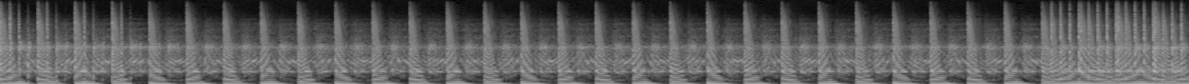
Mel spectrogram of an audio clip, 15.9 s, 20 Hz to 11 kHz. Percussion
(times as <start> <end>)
0.0 3.3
